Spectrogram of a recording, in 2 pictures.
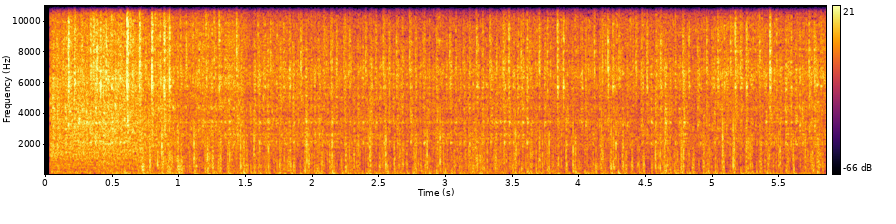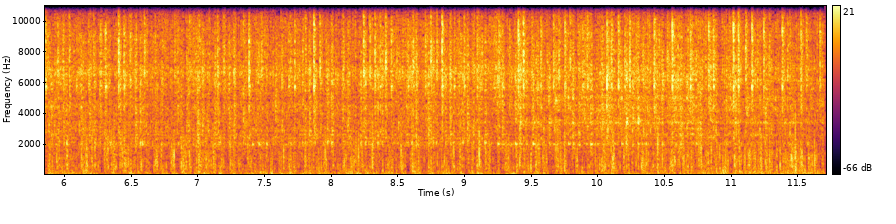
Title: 2004 F150 Engine Knock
